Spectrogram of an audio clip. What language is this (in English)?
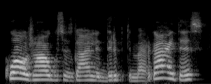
Lithuanian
